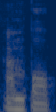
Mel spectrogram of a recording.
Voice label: "ampop" Biak

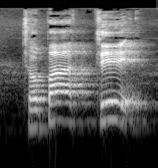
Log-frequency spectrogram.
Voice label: "tʃopa teʔ", Gta, Dialect: Hill; husked, be (vb.)

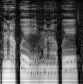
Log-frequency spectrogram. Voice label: "manakoe", Yawa; wide; unat

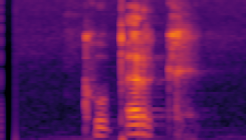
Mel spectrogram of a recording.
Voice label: uspanteko; sentarse

